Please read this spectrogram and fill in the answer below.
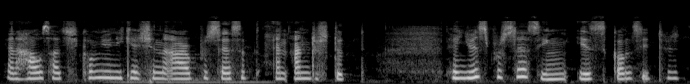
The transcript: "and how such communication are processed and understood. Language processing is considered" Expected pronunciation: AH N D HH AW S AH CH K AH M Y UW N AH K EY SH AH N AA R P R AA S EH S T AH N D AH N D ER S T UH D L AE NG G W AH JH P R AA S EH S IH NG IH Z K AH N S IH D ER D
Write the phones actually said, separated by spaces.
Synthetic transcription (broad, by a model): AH N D HH AW S AH CH K AH M Y UW N AH K EY SH AH N AA R P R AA S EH S T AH N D AH N D ER S T UH D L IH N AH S P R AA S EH S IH NG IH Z K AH N S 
